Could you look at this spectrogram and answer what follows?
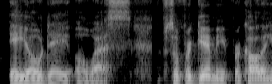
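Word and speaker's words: iodéOS: talk about in this video so I've been pronouncing it wrong it's apparently called aod OS so forgive me for calling it iode OS didn't hear about it before now I know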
